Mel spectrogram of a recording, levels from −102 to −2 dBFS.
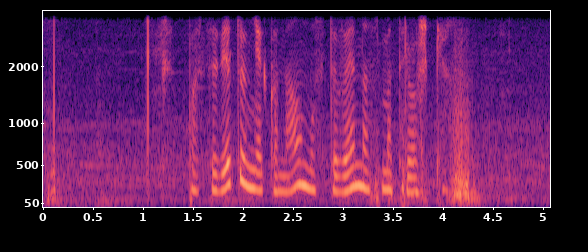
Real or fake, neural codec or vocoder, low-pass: fake; codec, 16 kHz in and 24 kHz out, 2.2 kbps, FireRedTTS-2 codec; 3.6 kHz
